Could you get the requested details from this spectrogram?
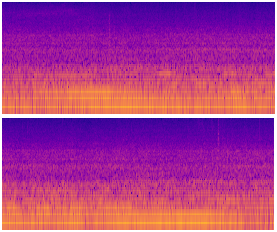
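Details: Mazda Miata differential whine at steady cruising speed, a low rumble with a faint constant drone, which goes away under hard acceleration or deceleration. The ring and pinion gears were found badly chewed up.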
